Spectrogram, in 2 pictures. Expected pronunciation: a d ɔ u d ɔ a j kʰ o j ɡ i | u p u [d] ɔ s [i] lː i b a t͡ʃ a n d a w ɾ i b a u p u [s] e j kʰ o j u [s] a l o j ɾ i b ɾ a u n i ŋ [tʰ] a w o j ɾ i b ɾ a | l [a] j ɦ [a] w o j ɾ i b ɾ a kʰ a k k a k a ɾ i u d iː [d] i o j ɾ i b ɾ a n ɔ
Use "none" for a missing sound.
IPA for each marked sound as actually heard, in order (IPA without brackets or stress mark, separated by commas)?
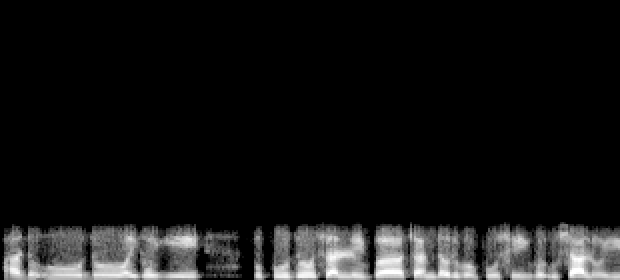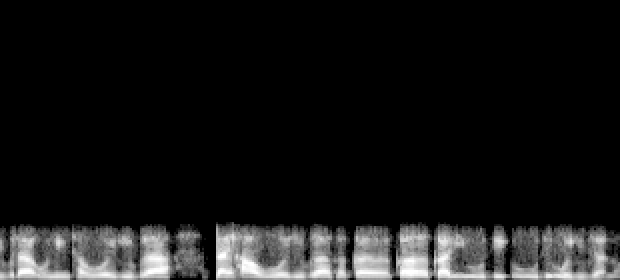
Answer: d, a, s, s, tʰ, a, a, d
